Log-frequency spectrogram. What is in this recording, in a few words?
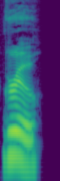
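"grew", American English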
